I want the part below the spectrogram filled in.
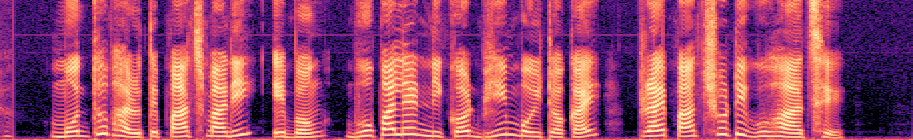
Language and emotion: Bengali, neutral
